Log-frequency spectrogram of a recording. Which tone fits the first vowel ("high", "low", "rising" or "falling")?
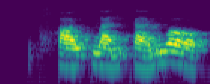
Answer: rising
